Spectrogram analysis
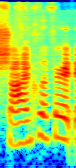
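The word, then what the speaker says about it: Sian Clifford: claire as herself shot i think her name is pronounced sean clifford it's spelled weird yeah i think it's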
